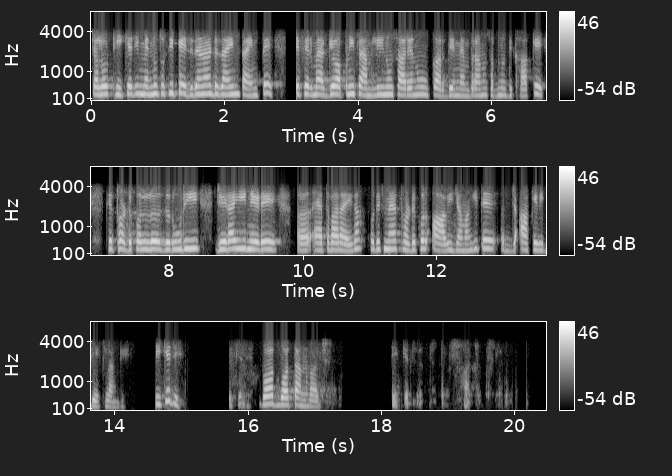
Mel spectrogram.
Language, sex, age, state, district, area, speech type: Punjabi, female, 30-45, Punjab, Patiala, urban, conversation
